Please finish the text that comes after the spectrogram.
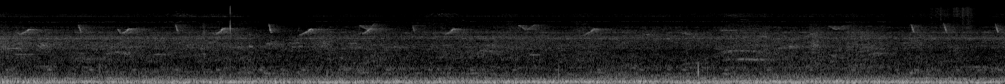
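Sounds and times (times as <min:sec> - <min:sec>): small bird chirping: 0:00.0 - 0:10.0.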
